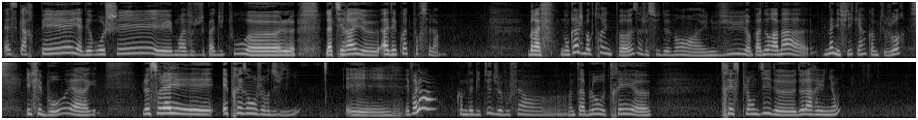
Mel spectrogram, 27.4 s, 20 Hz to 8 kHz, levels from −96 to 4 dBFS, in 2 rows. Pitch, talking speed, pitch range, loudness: 225 Hz, 150 wpm, 200-250 Hz, -35 LUFS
